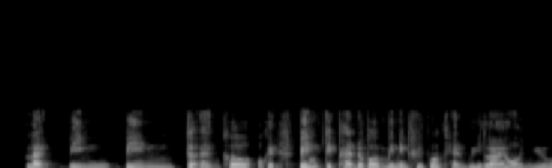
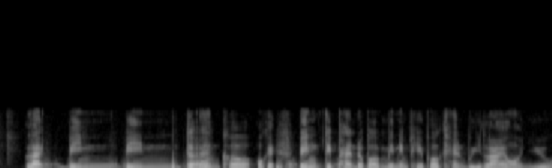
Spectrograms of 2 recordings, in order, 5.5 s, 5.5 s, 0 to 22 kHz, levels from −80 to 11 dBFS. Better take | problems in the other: second | noise reduction (neural mask model DeepFilterNet 3)

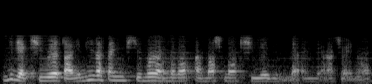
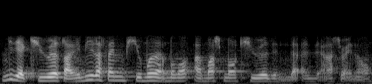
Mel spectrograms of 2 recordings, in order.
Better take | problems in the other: second | noise reduction (neural separator model SepFormer DNS4)

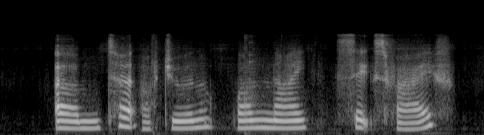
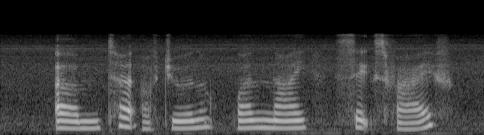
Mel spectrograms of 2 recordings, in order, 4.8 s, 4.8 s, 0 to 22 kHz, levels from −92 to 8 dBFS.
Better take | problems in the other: second | noise reduction (neural separator model SepFormer DNS4)

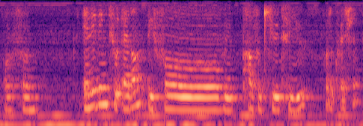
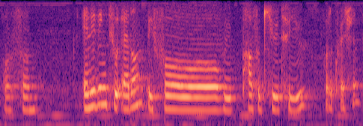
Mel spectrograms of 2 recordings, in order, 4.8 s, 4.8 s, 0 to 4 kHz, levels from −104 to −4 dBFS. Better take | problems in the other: second | room echo; dies away in 0.2 s

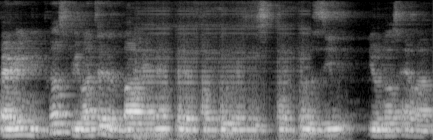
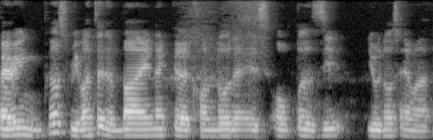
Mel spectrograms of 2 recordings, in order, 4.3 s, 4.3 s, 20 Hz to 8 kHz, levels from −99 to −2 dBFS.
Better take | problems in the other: second | noise reduction (neural separator model SepFormer DNS4)

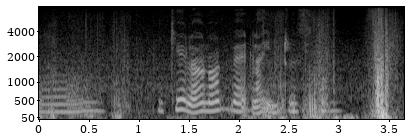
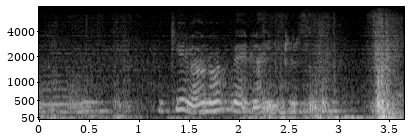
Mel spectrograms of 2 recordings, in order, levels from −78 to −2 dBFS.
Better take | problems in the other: first | room echo; dies away in 0.8 s

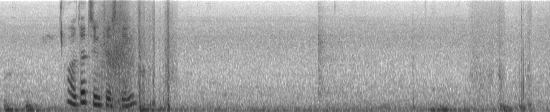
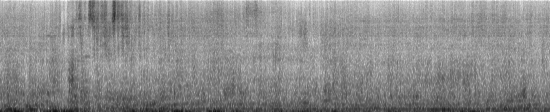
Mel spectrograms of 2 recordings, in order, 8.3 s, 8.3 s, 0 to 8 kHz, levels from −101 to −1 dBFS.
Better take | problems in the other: first | noise reduction (neural separator model SepFormer DNS4)

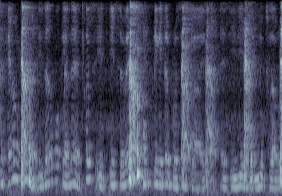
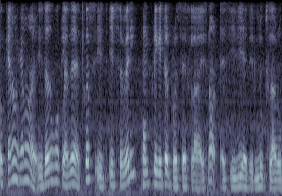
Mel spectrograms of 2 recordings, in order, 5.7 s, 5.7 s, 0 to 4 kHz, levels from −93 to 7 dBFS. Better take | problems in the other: second | background sound (Cough); 4 dB above the speech // room echo; dies away in 0.2 s

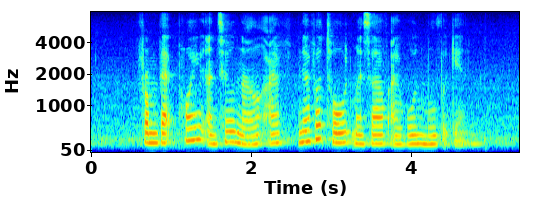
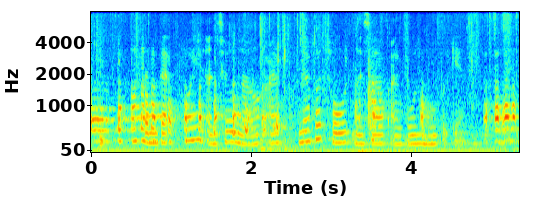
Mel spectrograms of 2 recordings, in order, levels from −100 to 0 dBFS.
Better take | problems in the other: first | background sound (Chicken, rooster); 2 dB above the speech

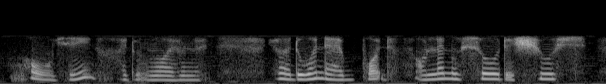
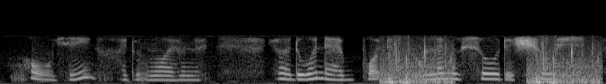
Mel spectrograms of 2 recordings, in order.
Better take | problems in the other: first | background sound (Walk, footsteps); 4 dB above the speech

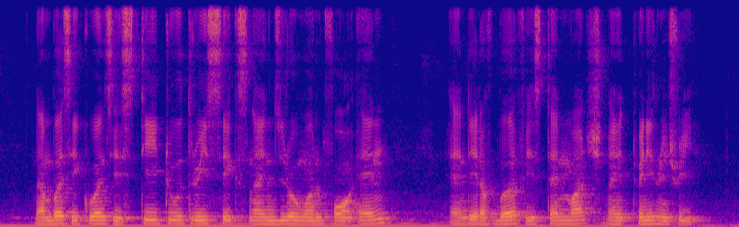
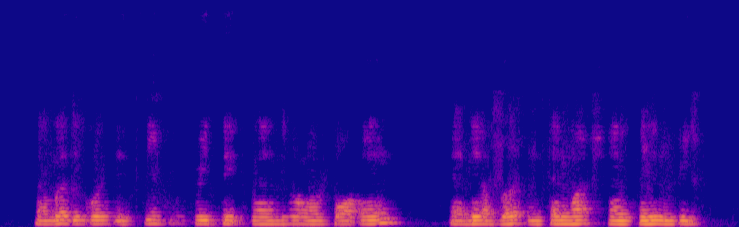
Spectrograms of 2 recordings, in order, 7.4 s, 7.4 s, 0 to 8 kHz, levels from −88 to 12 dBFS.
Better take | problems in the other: first | noise reduction (neural mask model DeepFilterNet 3)

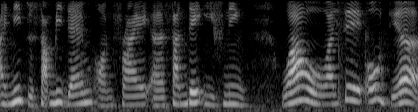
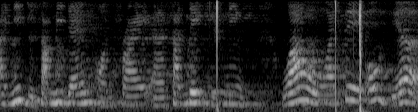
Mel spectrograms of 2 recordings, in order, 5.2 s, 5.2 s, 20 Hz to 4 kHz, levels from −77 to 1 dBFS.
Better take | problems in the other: first | background sound (Crack); 1 dB below the speech // room echo; dies away in 2.4 s

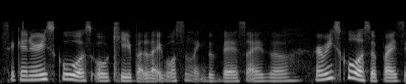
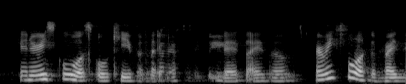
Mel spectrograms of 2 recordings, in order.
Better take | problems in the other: first | noise reduction (neural mask model DeepFilterNet 3)

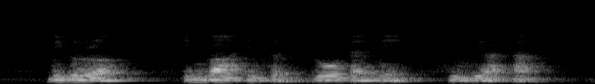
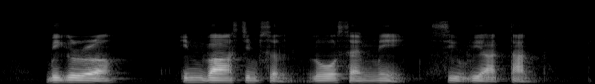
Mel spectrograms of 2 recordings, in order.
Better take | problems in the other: second | room echo; dies away in 0.9 s

